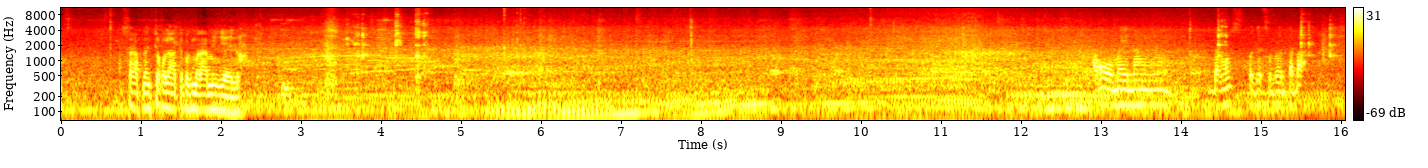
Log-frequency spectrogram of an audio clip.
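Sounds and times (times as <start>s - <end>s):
vehicle engine running: 1.4s - 16.0s
cutlery clinks: 2.2s - 4.7s.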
